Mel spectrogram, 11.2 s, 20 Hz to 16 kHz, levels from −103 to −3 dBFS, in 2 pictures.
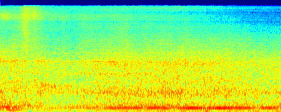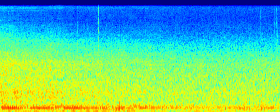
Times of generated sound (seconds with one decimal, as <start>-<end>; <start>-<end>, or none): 6.6-7.3; 8.2-8.8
